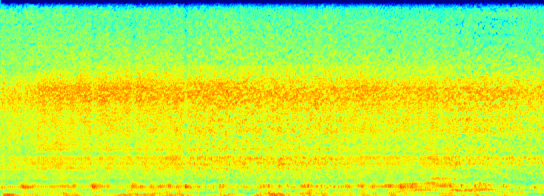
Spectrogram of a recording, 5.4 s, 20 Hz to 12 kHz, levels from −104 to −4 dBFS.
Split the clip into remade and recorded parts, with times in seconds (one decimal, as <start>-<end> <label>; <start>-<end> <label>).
0.0-1.8 remade; 1.8-3.4 recorded; 3.4-4.5 remade; 4.5-5.4 recorded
